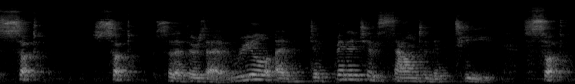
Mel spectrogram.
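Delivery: "sut" punched hard with a crisp T; emphatic "sut", definite T sound. Shown as a demonstration. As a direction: hit "sut" with force from the navel. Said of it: "you say it with emphasis".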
